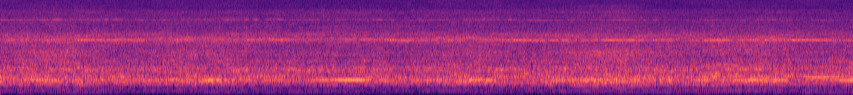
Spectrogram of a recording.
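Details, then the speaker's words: Vacuum cleaner after replacing its belt with the correct style: steady, even high whir at constant pitch with no thumping or slapping; runs smoothly and sounds much better thanks to the new belt. "can see that the belt sounds, that this vacuum sounds a lot better because of the belt."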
